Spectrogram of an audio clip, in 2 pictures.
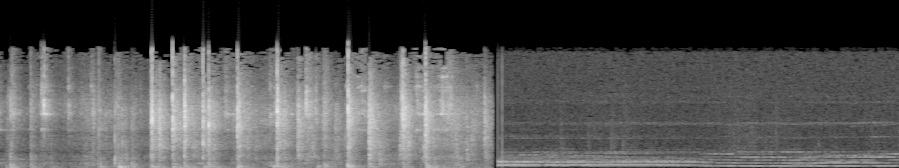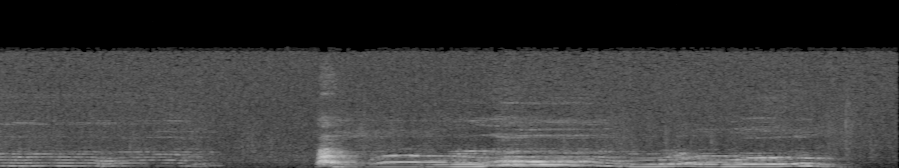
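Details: Great Dane howling in deep, sustained, harmonic-rich tones that waver and step in pitch. A loud, noisy clatter comes first, and a second howling bout starts after a short silence.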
